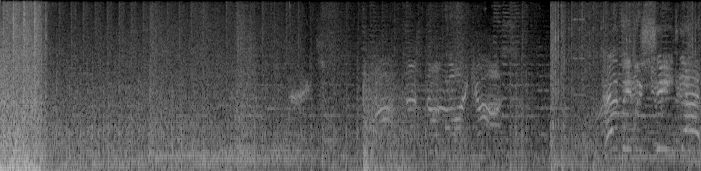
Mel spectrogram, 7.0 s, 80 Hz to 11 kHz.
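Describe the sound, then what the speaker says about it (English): Heavy machine gun fire in a 1v1 tournament match of a war video game, loud sustained bursts and crashing impacts mixed with scattered in-game voices and sound effects. "Heavy machine gun. He's got our range. Under fire over here."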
